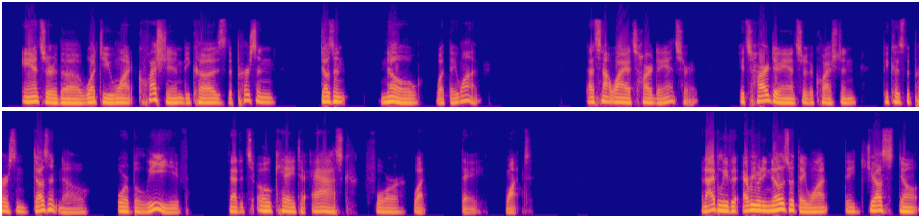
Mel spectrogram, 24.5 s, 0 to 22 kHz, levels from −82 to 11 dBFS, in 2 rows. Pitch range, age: 115-145 Hz, 40-59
